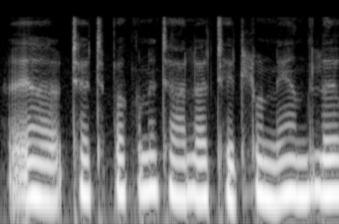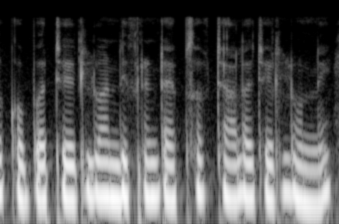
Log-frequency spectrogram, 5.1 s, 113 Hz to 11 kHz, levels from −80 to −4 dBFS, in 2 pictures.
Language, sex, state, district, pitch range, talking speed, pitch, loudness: Telugu, female, Andhra Pradesh, Sri Satya Sai, 195-215 Hz, 190 wpm, 205 Hz, -13 LUFS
